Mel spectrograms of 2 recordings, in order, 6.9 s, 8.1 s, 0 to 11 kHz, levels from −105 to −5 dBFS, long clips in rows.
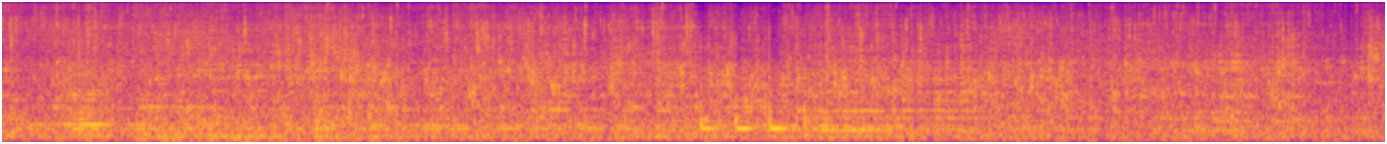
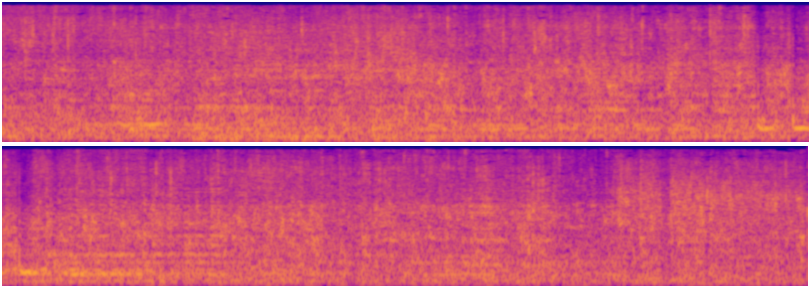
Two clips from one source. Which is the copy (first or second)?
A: second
